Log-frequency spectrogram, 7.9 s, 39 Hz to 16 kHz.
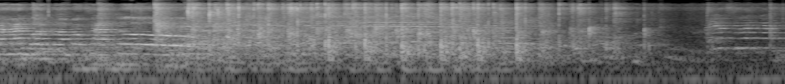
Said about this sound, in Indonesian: Ayo tepuk tangan buat kelompok 1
